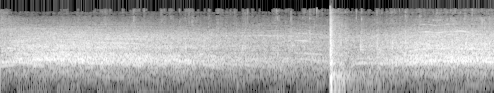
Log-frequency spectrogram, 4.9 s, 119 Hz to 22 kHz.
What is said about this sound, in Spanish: Acaba de sonar la bomba que anuncia las ferias y fiestas de San Pedro y San Pablo 2024.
